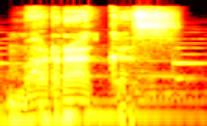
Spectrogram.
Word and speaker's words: маракас: что это итак маракас или марокко да да совершенно верно ударение на вторую букву а обыденной жизни мы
